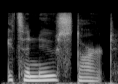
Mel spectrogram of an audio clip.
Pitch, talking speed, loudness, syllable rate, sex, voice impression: 185 Hz, 200 wpm, -15 LUFS, 3.9 syllables/s, female, feminine, slightly adult-like, slightly soft, slightly cute, sincere, slightly calm, friendly, kind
